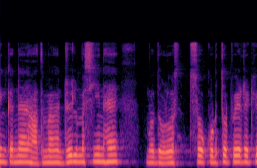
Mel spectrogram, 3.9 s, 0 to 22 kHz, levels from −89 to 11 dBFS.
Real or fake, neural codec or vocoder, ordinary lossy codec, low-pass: real; none; none; none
